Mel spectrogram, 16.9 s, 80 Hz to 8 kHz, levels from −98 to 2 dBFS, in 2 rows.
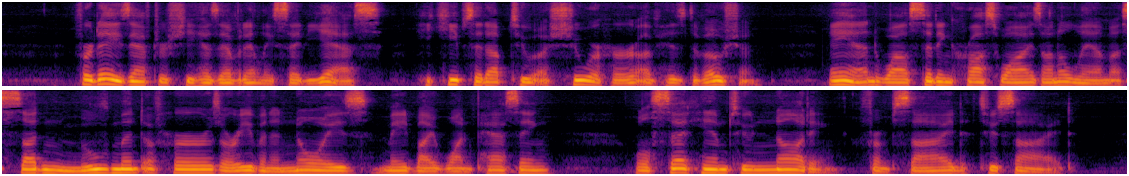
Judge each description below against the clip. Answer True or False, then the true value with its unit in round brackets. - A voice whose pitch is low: True (110 Hz)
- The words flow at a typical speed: True (165 wpm)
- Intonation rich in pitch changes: False (3.3 semitones)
